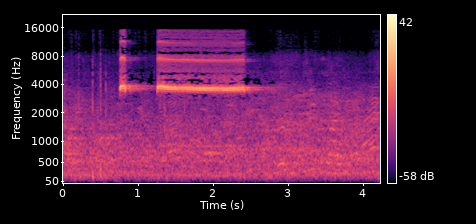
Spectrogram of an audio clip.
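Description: Referee's whistle: a short pip, then one long, loud blast of a little over a second.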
